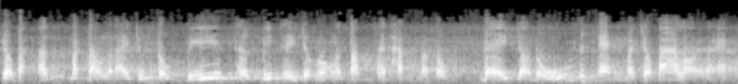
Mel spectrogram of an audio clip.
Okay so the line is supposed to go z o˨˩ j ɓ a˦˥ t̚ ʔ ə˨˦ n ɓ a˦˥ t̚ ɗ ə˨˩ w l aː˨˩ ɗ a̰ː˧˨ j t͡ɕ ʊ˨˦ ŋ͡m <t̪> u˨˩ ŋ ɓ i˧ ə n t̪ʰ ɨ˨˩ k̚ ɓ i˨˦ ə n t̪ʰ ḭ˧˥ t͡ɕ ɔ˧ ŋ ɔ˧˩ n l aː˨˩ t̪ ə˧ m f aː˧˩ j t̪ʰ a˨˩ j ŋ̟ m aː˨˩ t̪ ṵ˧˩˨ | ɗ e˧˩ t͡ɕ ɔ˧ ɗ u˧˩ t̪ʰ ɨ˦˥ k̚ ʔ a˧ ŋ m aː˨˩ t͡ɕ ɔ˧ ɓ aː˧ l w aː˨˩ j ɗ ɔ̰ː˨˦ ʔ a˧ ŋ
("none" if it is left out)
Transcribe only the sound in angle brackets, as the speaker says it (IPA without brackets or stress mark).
t̪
